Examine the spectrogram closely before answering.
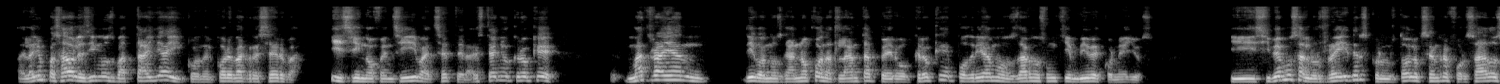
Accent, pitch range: Mexican, 145-185 Hz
